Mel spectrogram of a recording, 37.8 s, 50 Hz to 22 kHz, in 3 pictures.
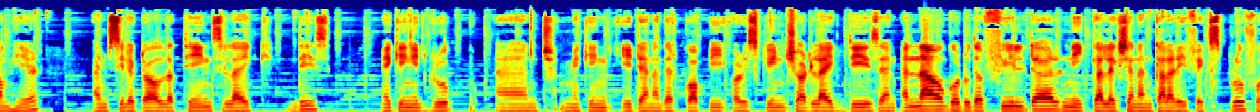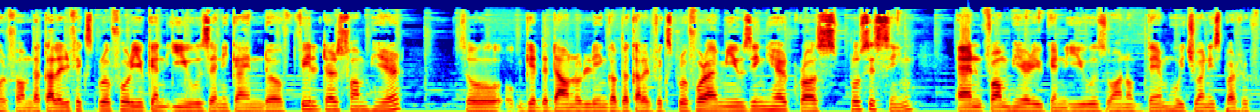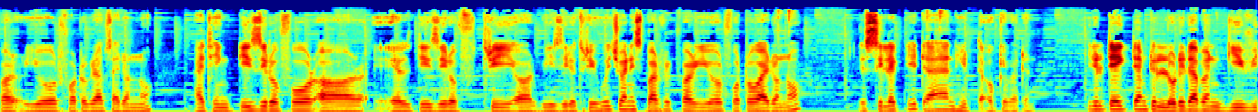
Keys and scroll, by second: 3.8 shift+super+g.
